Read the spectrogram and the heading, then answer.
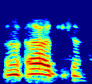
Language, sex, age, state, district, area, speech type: Maithili, female, 45-60, Bihar, Darbhanga, rural, conversation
